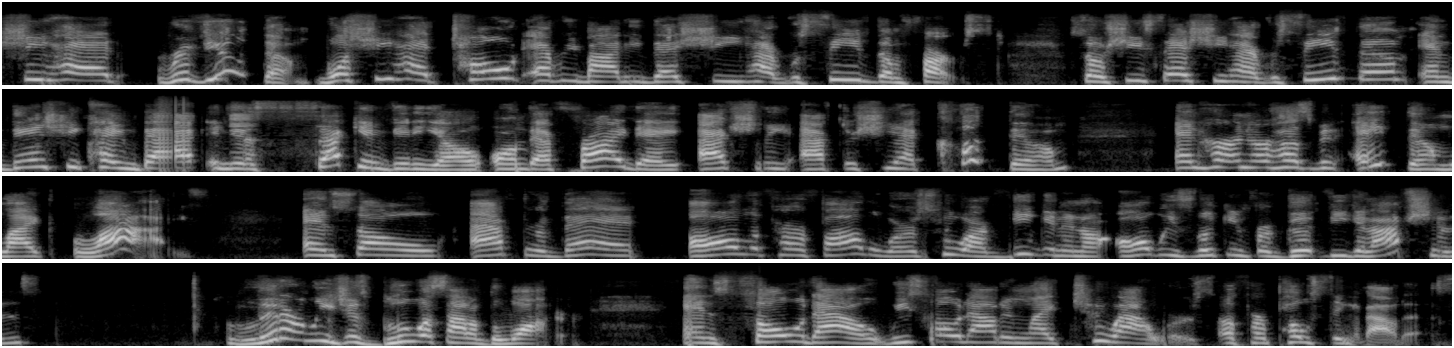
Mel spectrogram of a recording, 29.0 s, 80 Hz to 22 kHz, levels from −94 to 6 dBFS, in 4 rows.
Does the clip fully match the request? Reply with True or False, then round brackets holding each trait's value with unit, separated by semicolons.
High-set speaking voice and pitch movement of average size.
True (260 Hz; 4.5 semitones)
